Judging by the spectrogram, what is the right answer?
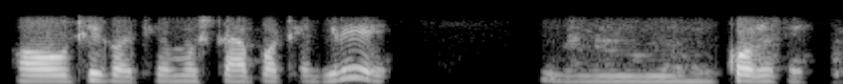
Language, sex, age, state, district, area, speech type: Odia, female, 45-60, Odisha, Sambalpur, rural, conversation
